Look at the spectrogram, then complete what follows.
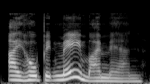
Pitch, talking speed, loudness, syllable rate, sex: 190 Hz, 240 wpm, -14 LUFS, 4.6 syllables/s, female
